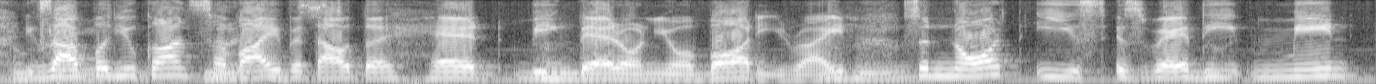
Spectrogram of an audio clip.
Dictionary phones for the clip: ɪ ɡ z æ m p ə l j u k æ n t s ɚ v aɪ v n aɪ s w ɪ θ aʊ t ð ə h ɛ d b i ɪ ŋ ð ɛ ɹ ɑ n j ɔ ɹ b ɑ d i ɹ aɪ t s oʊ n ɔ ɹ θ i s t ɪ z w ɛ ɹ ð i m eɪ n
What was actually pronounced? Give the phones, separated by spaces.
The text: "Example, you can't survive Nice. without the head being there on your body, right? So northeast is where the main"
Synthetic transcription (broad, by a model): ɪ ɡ z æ m p ə l j u k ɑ n t s ɚ v aɪ v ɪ t aʊ t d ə h ɛ d b i ɪ ŋ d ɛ ɹ ɑ n j ɔ ɹ b ɑ d i ɹ aɪ t s oʊ n ɔ ɹ t i s t ɪ z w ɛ ɹ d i m eɪ n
